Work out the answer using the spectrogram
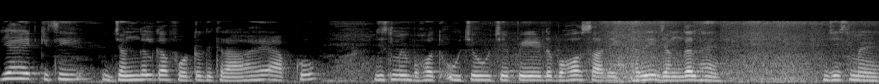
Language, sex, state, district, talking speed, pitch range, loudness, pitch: Hindi, female, Uttar Pradesh, Jyotiba Phule Nagar, 135 wpm, 190-215 Hz, -19 LUFS, 200 Hz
